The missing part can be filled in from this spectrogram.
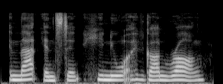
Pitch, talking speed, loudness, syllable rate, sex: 205 Hz, 240 wpm, -14 LUFS, 5.4 syllables/s, female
